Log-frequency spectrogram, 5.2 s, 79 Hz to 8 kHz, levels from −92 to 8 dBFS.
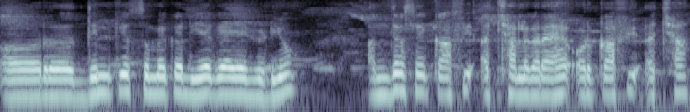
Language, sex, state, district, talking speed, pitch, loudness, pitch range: Hindi, male, Chandigarh, Chandigarh, 220 wpm, 170 Hz, -14 LUFS, 160-180 Hz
